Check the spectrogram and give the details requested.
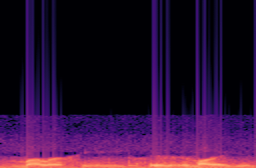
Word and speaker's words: Malachim: Gedushim, the holy ones, and how do you pronounce it? Malachim.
